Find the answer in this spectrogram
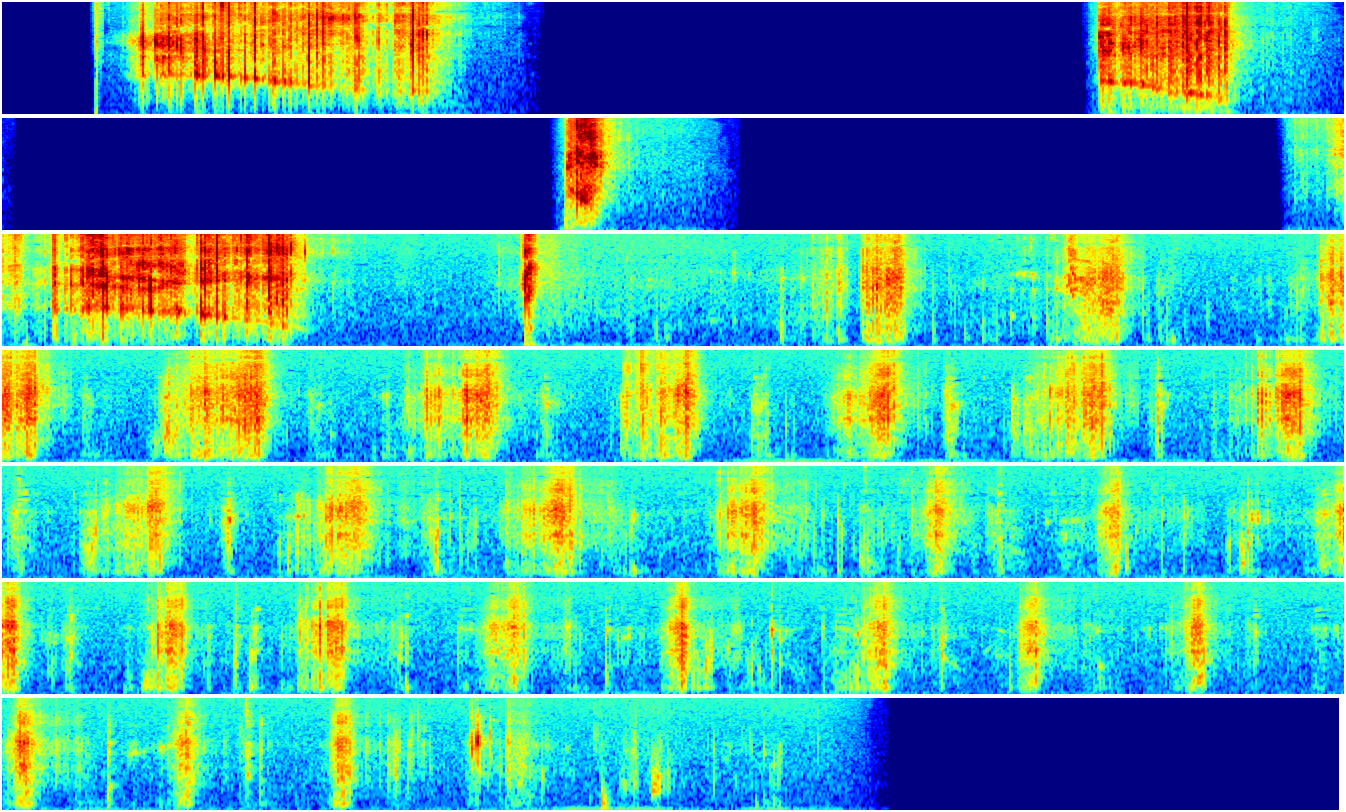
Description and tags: Eat an apple
Eating an apple. Really clean sounds.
